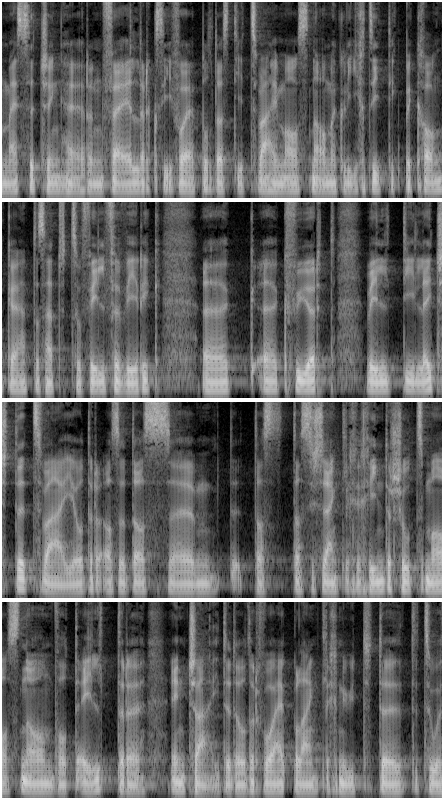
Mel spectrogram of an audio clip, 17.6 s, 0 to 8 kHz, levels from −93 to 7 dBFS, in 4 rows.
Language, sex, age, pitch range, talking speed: German, male, 40-59, 70-85 Hz, 155 wpm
